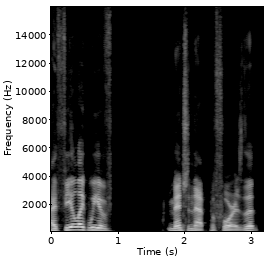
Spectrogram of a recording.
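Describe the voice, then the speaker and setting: A man's voice: on the high side, animated, moderate pace, a bit bright, no room sound. A man co-hosting a podcast in casual discussion, hedging and thinking aloud as he goes. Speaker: podcast co-host. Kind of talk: casual discussion of song lyrics.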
